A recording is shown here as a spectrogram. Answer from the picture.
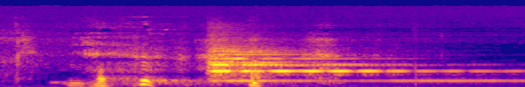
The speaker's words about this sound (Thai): ใครได้ยินเสียงระฆังแล้วน้ำลายไหลบ้างมีไหมไม่มีเลยไม่ยอมไหลไปกินข้าว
